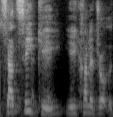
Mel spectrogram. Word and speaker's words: Tzatziki: But Simas or Zimas, you say like Tzatziki. Ah, okay. So you drop the T. Tzatziki, you kind of drop the T a little bit.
